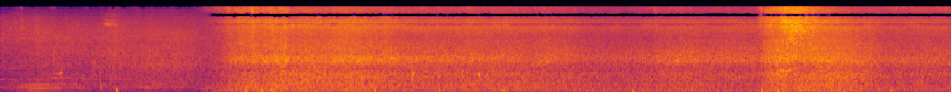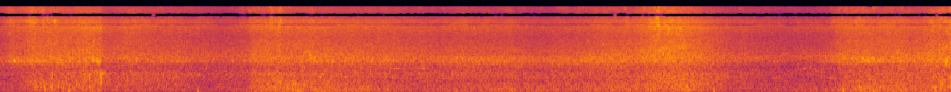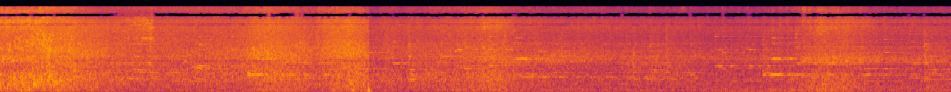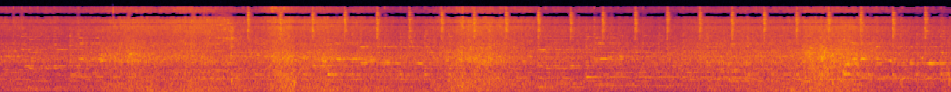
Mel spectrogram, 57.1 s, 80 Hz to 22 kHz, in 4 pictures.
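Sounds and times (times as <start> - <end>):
ocean surf breaking: 0.0 - 57.0.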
